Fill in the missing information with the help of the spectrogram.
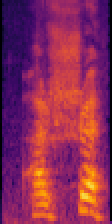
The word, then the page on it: arshE: Xyzyl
